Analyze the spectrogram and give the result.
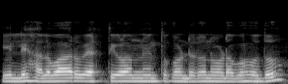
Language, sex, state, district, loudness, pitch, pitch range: Kannada, male, Karnataka, Bidar, -14 LUFS, 145 Hz, 145-150 Hz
